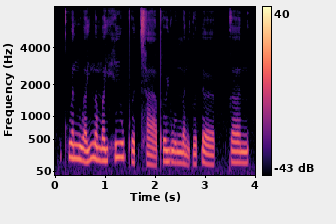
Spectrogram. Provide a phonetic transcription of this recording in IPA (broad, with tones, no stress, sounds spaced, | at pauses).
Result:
kʷʰ ɐ˧ n w ɐ˨˥ j n̪ ɐ˧ m ɐ˧ j h iː˥ w pʰ ɵ˨ t̚ t͡sʰ aː˨˩ pʰ ɵ˧ ɥ w ʊ˨ ŋ ɐ˨˩ n k ɵ˨˥ t̚ œː˨ k̚ | k ɐ˧ n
